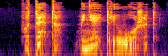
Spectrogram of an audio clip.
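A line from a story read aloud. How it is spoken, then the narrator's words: Whisper. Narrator (Russian): шепнула Крутобоку невидимка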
